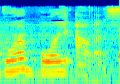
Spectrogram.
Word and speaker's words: Agora Borealis: So I hope y'all enjoyed y'all's tour of Angora Berlin. Am I pronouncing that right? – Agora borealis. – Agora borealis. It's almost like aurora borealis, but instead of aurora, it's agora.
